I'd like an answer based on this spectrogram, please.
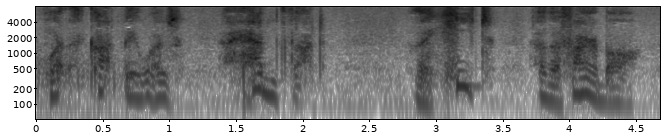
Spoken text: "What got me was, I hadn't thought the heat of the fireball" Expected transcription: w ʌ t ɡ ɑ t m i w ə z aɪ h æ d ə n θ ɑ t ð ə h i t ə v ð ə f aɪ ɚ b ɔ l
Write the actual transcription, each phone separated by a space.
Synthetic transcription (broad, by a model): w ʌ t ɡ ɑ t m i w ə z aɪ h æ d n θ ɑ t ð ə h i t ə v ð ə f aɪ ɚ b ɔ l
